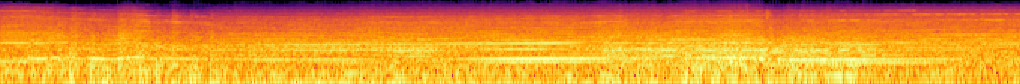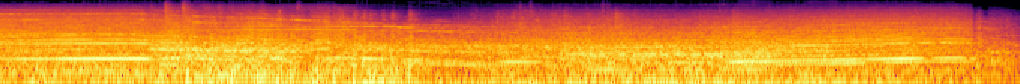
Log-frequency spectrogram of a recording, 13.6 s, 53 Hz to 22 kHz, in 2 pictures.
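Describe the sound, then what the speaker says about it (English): A Lamborghini Huracan GT3 Evo2's V10 engine in Assetto Corsa Competizione screams loudly and continuously, climbing through the revs with quick upshifts and sustained high-pitched wails, close and dominant throughout. "The trademark V10 engine is the sweetest of the 3 cars in my opinion"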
